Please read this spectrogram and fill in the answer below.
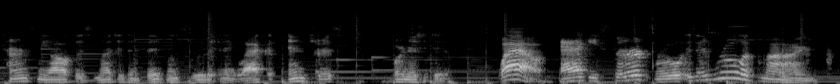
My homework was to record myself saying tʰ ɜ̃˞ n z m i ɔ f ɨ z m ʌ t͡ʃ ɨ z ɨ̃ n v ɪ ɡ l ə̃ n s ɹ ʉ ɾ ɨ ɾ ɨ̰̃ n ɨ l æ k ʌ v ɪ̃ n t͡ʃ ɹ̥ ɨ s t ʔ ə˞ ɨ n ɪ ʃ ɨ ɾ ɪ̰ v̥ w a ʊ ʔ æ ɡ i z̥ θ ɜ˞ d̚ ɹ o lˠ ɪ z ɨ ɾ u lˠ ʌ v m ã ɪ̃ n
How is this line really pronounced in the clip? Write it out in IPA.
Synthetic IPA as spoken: tʰ ɜ̃˞ n z m i ɔ f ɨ z m ʌ t͡ʃ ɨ z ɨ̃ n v ɪ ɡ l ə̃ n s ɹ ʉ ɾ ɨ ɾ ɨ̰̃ n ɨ l æ k ʌ v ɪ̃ n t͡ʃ ɹ̥ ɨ s t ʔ ə˞ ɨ n ɪ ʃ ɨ ɾ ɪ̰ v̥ w a ʊ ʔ æ ɡ i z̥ θ ɜ˞ d̚ ɹ u lˠ ɪ z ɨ ɹ u lˠ ʌ v m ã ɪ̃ n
